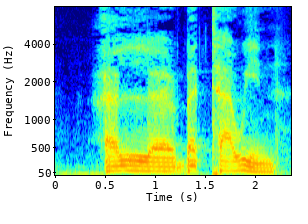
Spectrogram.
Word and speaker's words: Al Battaween: It was called Al Battaween. Al Battaween. INT: Can you spell it?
